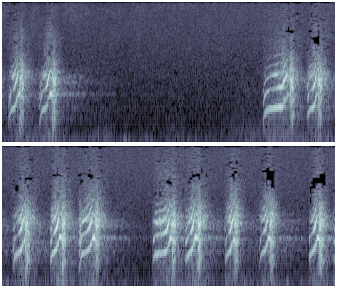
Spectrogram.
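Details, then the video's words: Chachalaca (aracuã) giving loud, harsh notes with strong harmonics. A short pair of notes comes first. After a pause, a fast run of repeated notes follows, about three per second, with rising and falling inflections. "O CANTO DE ARACUÃ canto da aracuã aracuã CANTANDO aracuã canto CANTO Do ARACUÃ som de aracuã"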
